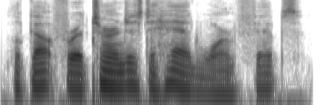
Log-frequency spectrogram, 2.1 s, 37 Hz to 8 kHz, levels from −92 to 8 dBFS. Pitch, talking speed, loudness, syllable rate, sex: 90 Hz, 250 wpm, -19 LUFS, 5.9 syllables/s, male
